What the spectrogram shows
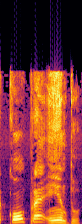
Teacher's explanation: são duas vogais juntas porém em sílabas separadas existe um encontro né das duas porém elas estão em sílabas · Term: iato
